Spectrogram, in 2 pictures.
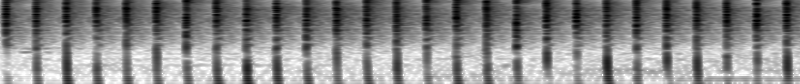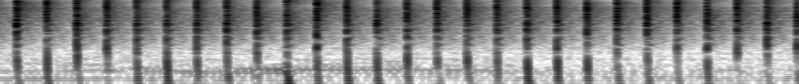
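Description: A laser snaps in rapid, steady clicks.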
